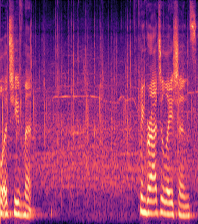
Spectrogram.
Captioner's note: applause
